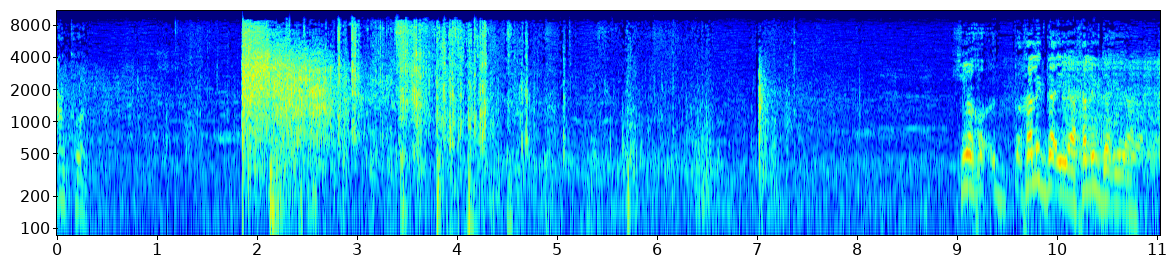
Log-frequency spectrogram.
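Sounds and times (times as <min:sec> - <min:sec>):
gunfire: 0:01.8 - 0:04.3.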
